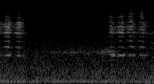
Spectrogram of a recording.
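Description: A goat in a barnyard bleats in two short, nasal, quavering bursts near the microphone, separated by a brief lull with quiet outdoor background.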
